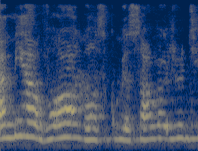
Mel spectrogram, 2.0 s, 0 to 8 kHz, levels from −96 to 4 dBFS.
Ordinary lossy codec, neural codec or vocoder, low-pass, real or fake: none; vocoder, 22.05 kHz, 80 mel bands, HiFi-GAN; 7.2 kHz; fake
